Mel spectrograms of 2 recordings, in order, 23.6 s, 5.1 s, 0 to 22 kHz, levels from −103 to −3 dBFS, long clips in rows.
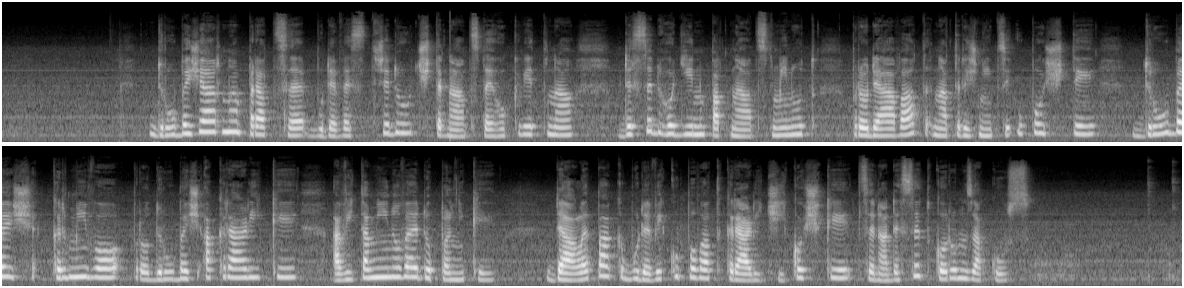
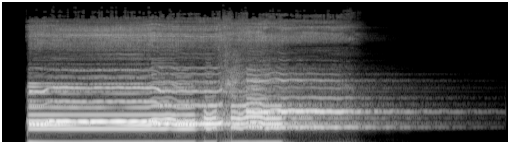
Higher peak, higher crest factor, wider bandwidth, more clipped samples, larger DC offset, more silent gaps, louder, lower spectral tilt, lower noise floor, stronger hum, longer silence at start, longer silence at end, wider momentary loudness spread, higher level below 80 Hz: about the same, -2 dBFS vs -2 dBFS; first, 20 dB vs 14 dB; about the same, 13.5 kHz vs 13.5 kHz; neither; neither; neither; second, -21 LUFS vs -16 LUFS; first, -5.5 dB/octave vs -1.5 dB/octave; second, -48 dBFS vs -63 dBFS; neither; first, 1.5 s vs 0.25 s; second, 1.1 s vs 1.3 s; about the same, 11 LU vs 10 LU; about the same, -62 dBFS vs -64 dBFS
